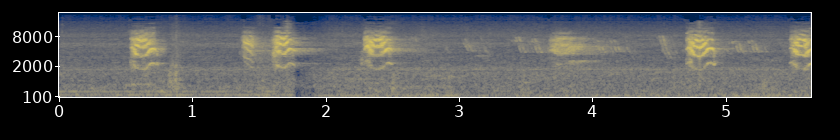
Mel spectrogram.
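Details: Female papa-capim seedeater call, used to excite males into singing. Short high squeaky notes in bursts, some doubled, about every second, with faint low hum in the background.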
